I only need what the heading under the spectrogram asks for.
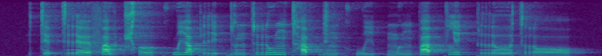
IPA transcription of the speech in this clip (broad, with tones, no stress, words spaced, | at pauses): te˨˩ʔtrɛː˩˦fa˧w t͡ɕʰɤː˨˩kʰwi˥˩a̯ pri˨˩t̚du˧ntruː˥˩ŋ tʰa˦˥p̚de˧n kʰwiː˨˩p̚ mɯ˨˩ŋpa˥˩ʔkli˥˩t̚ prɤː˥˩ trɔː˨˩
